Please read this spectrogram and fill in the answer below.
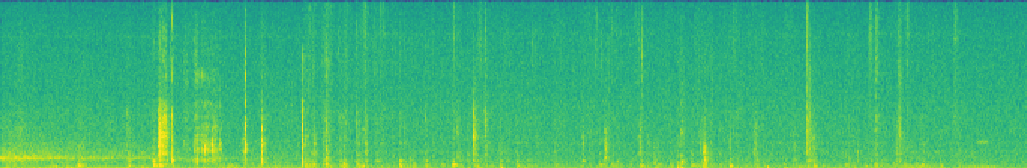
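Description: Irregular light ticks and taps from a snow Bengal cat running on a cat exercise wheel, its footfalls striking the wheel's track, most frequent a couple of seconds in, over a faint steady low hum.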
